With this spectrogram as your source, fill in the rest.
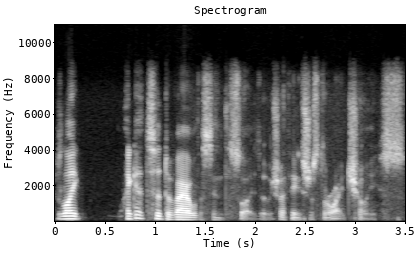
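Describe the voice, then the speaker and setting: This man has a fairly high pitch and a bright, sharp tone. Vocal fry runs through his voice. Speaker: game streamer. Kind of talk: live gameplay commentary. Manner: monotone.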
